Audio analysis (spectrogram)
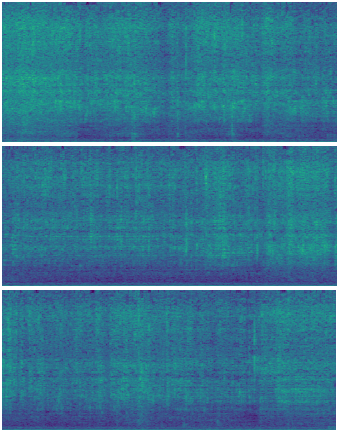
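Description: Cold tap water running steadily over black quartz aquarium sand being washed through a sieve, a continuous close rushing splash with no talk.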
